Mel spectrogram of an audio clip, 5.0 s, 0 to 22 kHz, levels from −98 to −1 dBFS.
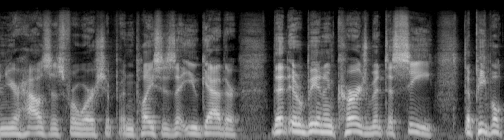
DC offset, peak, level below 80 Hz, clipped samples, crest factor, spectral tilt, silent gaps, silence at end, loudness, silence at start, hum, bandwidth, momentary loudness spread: under 0.1%; -2 dBFS; -58 dBFS; under 0.1%; 22 dB; -4 dB/octave; none; 0 s; -24 LUFS; 0 s; none; 16.5 kHz; 9 LU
